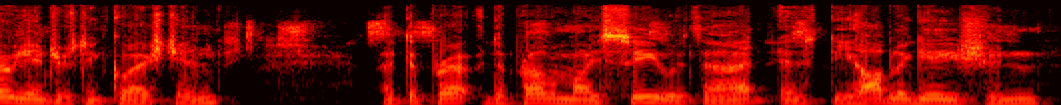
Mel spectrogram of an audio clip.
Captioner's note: speaking French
